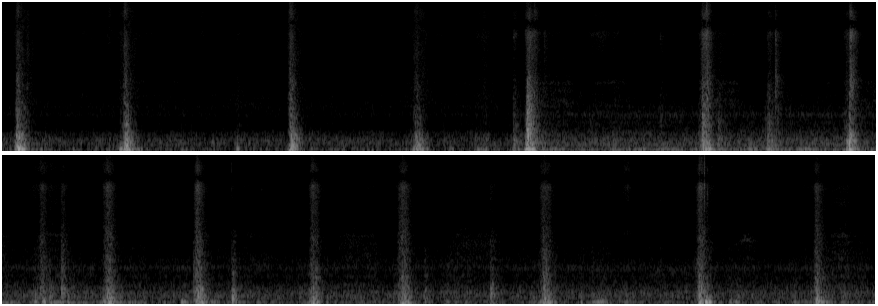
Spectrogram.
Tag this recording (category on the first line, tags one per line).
Sound effects > Objects / House appliances
Phone-recording
cloth
foley
swoosh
